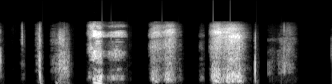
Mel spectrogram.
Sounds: Sniff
